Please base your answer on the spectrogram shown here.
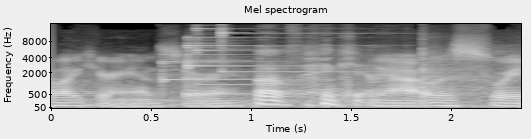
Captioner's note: bell chimes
